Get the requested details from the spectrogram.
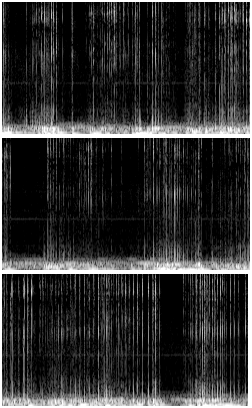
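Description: Long nails in gloves scratch and tap a hollow silver metal mesh microphone grille. The result is dense rasping scrapes and rapid ticks over a heavy low rumble. The bursts come in rough sweeps with brief quieter gaps between them.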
